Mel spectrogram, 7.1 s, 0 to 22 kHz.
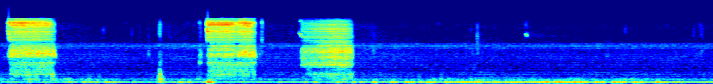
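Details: Barn owls during rodent deliveries and chick feeding, 7 February 2024: three harsh, broadband hissing screeches about half a second each, two close together then one more, over a low steady background hum.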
